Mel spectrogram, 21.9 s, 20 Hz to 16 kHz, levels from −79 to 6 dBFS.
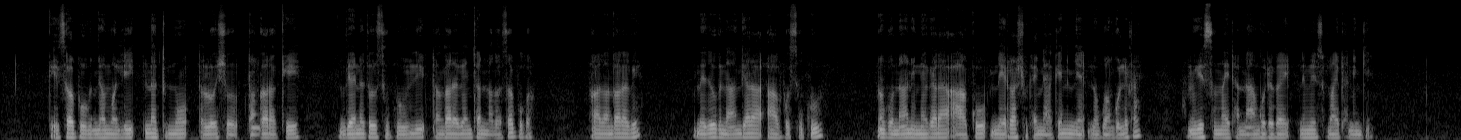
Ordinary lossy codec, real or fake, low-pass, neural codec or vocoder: none; fake; 14.4 kHz; codec, 44.1 kHz, 3.4 kbps, Pupu-Codec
